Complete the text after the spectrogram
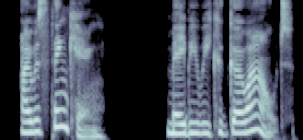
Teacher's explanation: the first part is neutral then it rises at the end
